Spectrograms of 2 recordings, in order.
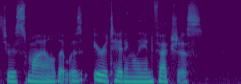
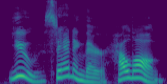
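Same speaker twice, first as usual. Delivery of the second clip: slow, higher and louder demand; demanding shout; 6 semitones higher, 9 dB louder, slower than usual. A narrator's reading. Alice demands an answer from the stranger, shouting. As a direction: press him hard for an answer.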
